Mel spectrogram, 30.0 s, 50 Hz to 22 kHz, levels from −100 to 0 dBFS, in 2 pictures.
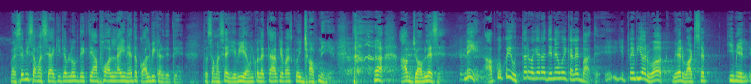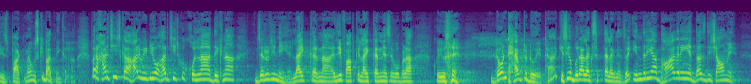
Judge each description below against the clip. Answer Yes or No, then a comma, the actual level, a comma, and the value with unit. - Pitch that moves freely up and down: Yes, wide, 5.9 semitones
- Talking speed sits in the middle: No, fast, 230 wpm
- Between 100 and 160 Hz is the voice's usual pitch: No, medium, 170 Hz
